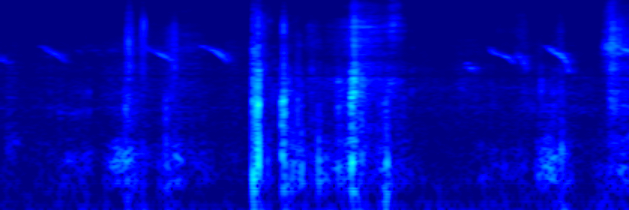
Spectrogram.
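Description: Baby chicks peeping: short, high chirps that fall in pitch, coming every so often. A couple of sharp knocks about halfway through are the loudest sounds.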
